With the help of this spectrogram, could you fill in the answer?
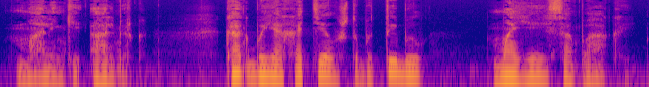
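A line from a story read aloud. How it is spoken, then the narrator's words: Soft secretive whisper. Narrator (Russian): еще крепче прижал к себе щенка и тихонько, так, чтобы мама не слышала, зашептал ему на ухо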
